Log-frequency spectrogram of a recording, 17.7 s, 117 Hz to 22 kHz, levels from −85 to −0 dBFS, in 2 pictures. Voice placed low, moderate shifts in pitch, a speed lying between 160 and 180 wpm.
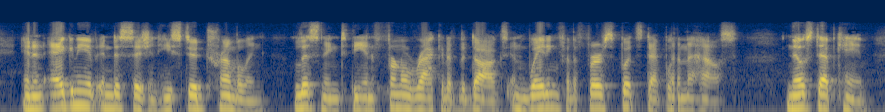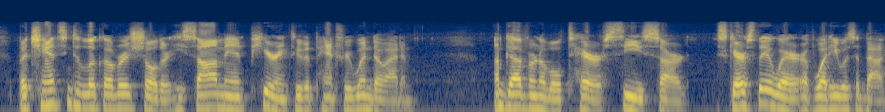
Yes: low, 125 Hz; average, 3.3 semitones; average, 170 wpm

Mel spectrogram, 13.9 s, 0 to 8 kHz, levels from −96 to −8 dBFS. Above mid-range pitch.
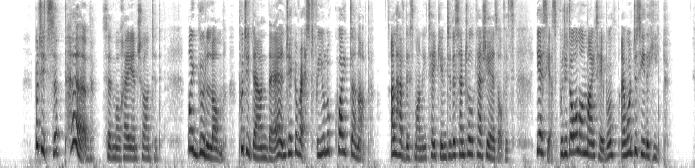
Yes: high, 235 Hz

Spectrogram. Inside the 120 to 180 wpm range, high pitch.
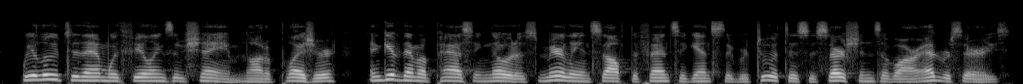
No: average, 165 wpm; medium, 155 Hz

